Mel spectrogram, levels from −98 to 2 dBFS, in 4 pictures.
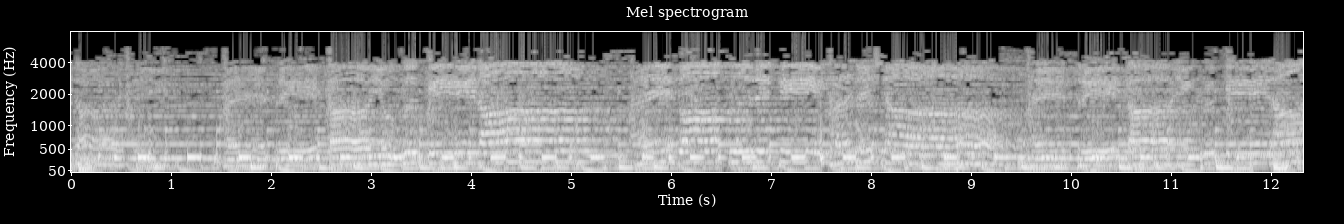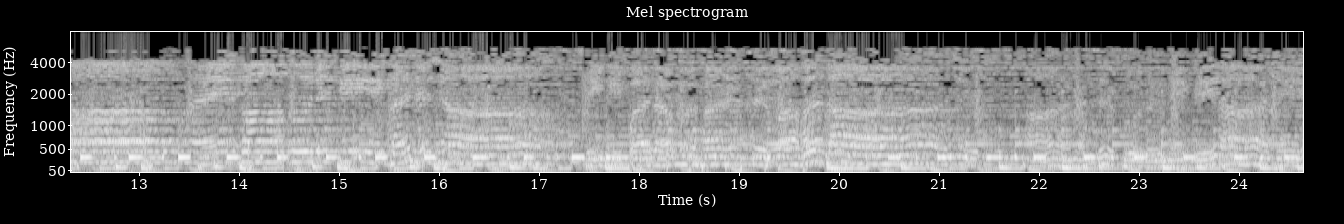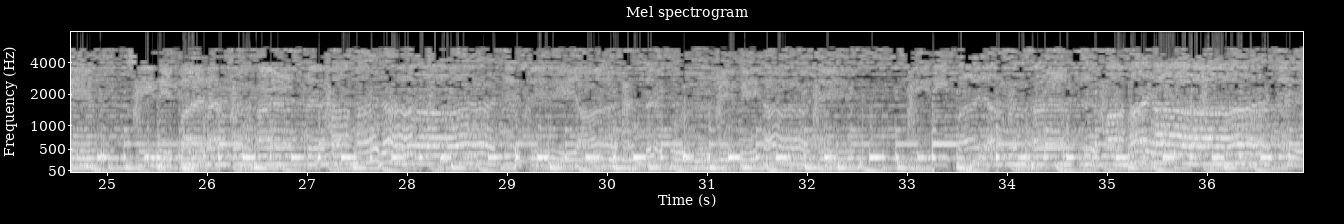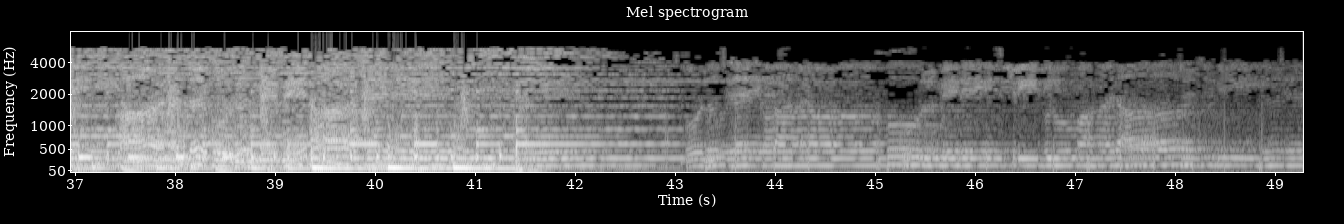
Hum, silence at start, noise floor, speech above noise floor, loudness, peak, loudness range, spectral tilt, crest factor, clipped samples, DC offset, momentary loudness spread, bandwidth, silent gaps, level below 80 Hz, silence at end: none; 0 s; -29 dBFS; 21 dB; -9 LUFS; 0 dBFS; 15 LU; -8 dB/octave; 8 dB; 0.4%; 0.3%; 18 LU; 8 kHz; none; -24 dBFS; 0 s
